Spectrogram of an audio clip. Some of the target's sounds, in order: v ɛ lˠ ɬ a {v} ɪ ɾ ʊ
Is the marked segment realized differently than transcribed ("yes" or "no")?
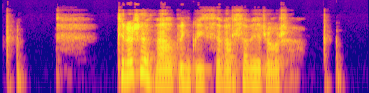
no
